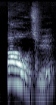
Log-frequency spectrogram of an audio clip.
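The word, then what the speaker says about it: 报纸: 중국 발음으로는 빠오지.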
